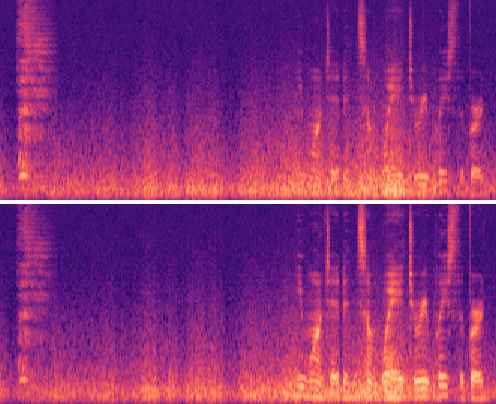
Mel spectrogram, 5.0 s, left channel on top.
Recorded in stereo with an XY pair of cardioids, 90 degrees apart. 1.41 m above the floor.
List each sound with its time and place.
0.2 s a sneeze: 40° left
3.0 s a man speaking: 65° right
